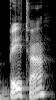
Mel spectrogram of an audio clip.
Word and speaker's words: beta: Next, we move to the Greek letter beta or beta, and again, the capital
